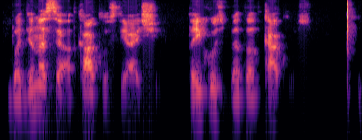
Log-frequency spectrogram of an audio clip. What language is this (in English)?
Lithuanian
